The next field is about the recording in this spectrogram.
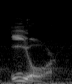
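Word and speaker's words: Ioor: I-O-O-R is pronounced Eeyore.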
